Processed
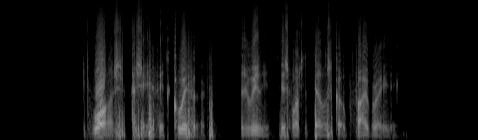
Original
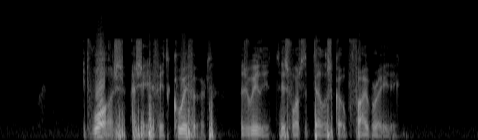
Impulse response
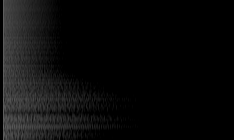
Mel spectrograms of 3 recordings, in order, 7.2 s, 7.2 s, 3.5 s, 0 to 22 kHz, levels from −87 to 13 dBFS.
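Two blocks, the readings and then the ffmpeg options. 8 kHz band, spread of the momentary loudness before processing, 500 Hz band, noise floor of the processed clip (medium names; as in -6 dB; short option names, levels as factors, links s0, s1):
no reading, 11 LU, -6.0 dB, under -85 dBFS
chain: -af "crystalizer=i=6:c=0,bass=f=250:g=-8,treble=f=4000:g=-10,adynamicsmooth=sensitivity=7.5:basefreq=570,volume=0.501"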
